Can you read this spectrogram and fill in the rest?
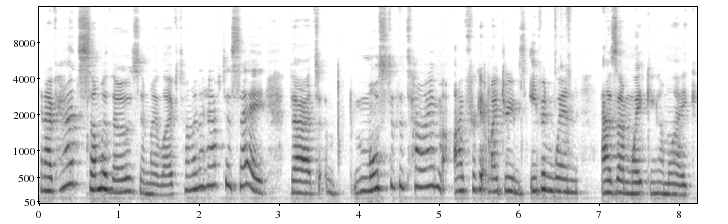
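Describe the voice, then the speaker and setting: A woman hosting a storytelling series, thinking aloud in a casual, halting, conversational way with trailing thoughts. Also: a little high, expressive. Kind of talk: casual reflective monologue.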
